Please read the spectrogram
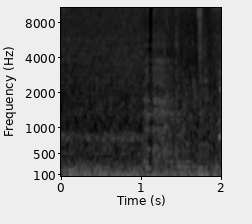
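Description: Faint, steady outdoor background noise with no distinct event, only a soft click about a second in.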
